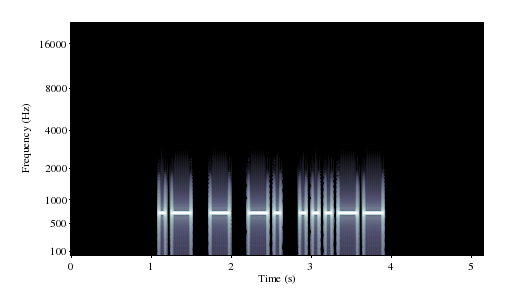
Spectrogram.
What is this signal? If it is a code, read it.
Morse code, heard as a keyed tone, about 15 wpm, 700 Hz. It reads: ATN3
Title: Common Cut Numbers - 4-Digit 15wpm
